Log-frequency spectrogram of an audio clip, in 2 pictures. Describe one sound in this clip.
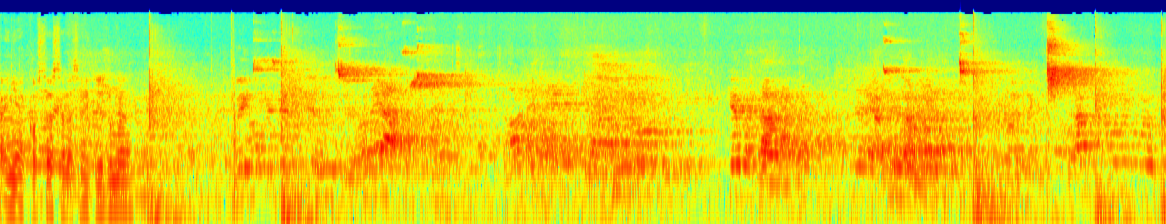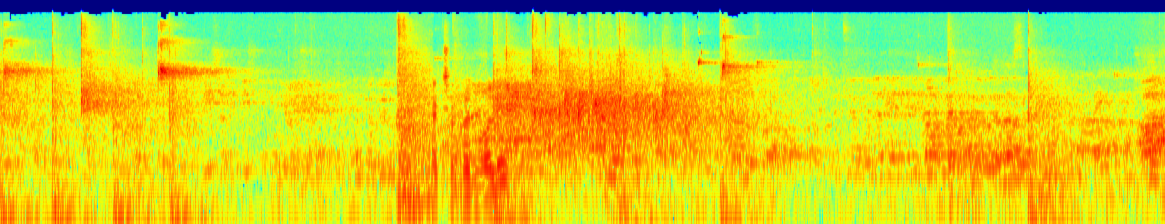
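Men shout and call out across a large echoing hall.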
